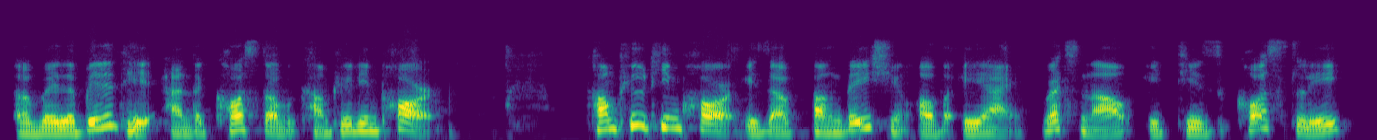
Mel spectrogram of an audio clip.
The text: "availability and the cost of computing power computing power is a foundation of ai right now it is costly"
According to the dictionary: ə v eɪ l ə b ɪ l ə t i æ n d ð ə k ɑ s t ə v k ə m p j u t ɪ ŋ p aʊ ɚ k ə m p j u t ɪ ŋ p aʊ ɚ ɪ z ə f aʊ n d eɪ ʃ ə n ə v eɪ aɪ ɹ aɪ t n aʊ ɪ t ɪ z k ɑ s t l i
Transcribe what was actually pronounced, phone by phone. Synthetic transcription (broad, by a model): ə v eɪ l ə b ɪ l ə t i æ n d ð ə k ɑ s t ə v k ə m p j u t ɪ ŋ p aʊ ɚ k ə m p j u t ɪ ŋ p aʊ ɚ ɪ z ə f aʊ n d eɪ ʃ ə n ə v eɪ aɪ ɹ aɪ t n aʊ ɪ t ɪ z k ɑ s t l i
